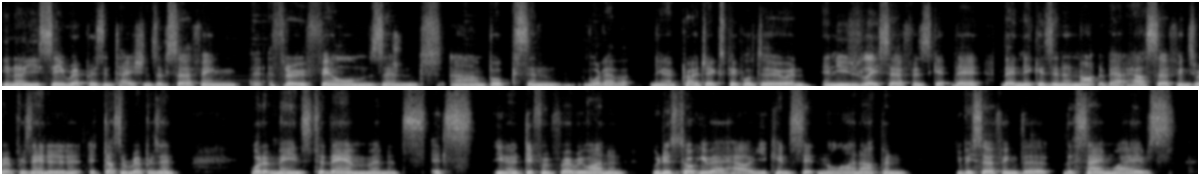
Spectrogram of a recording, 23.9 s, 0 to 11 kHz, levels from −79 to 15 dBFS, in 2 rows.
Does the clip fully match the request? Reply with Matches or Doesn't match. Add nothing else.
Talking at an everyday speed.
Matches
